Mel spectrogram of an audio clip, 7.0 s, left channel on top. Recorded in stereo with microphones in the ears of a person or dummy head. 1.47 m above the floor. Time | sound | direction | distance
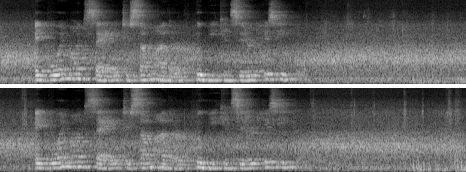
0.5 | a woman speaking | 55° left (ahead or behind) | 1.2 m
